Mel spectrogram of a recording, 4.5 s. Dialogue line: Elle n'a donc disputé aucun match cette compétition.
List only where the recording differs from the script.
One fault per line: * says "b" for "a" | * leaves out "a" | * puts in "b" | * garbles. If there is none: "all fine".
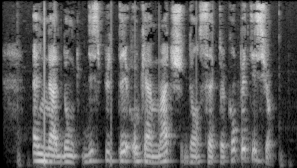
* puts in "dans"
